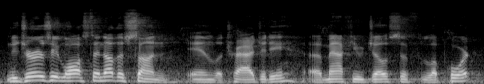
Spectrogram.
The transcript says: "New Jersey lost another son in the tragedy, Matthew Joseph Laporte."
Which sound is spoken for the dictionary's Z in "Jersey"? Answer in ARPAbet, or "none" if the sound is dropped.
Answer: Z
